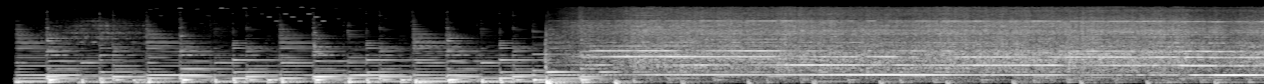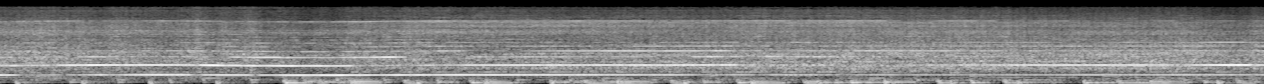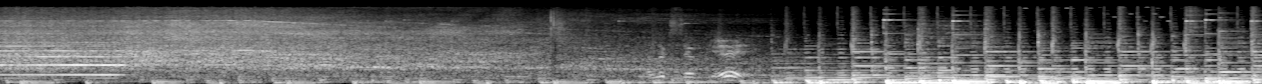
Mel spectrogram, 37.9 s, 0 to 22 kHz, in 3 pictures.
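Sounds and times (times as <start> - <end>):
router high whine: 5.5 - 33.0.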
